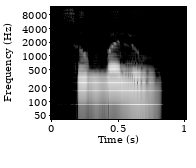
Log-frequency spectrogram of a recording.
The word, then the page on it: ಸುಬ್ಬಲು: Kannada; subbalu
